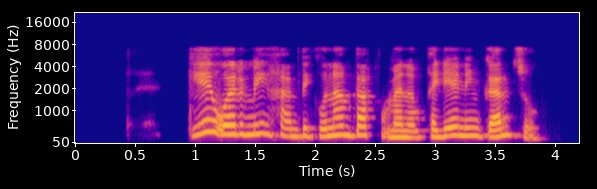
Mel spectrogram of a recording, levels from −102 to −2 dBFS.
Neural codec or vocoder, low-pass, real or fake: codec, 16 kHz, 4 kbps, X-Codec, HuBERT features, trained on balanced general audio; 7.2 kHz; fake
